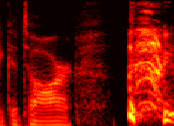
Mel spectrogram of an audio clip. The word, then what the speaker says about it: Qatar: I know everybody says Cutter, I still say Qatar. Pardon me, just to make a a point. I'm not going to follow everybody else in the way they pronounce these countries.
